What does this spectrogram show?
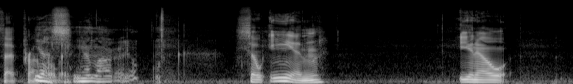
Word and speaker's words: Ian Lara: So what he just said about Ian Lara, I hope I pronounced that properly. Yes. Ian Lara.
